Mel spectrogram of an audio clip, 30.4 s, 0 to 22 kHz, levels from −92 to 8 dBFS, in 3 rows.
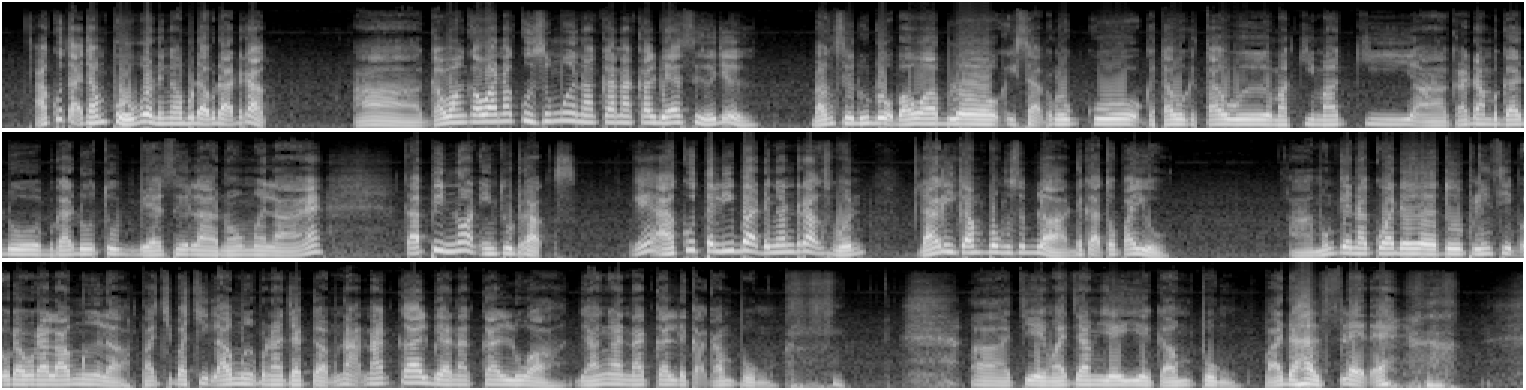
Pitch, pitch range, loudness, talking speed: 140 Hz, 120-160 Hz, -11 LUFS, 155 wpm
